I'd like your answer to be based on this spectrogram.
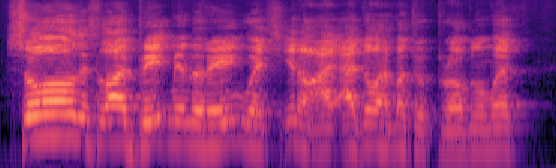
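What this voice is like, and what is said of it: Put-on British-Isles accent, imitating fighter. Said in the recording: “you're going to be Conor because you do these British accents.”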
